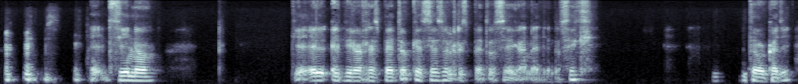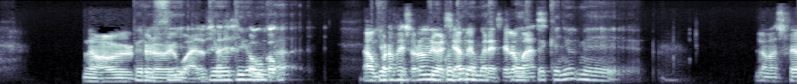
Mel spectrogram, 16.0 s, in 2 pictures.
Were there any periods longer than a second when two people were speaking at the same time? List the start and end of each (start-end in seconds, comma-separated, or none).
9.3-10.9, 11.7-13.5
